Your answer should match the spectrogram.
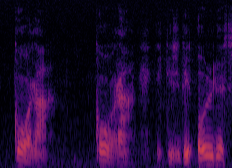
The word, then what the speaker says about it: kora: Ko, not go. Ko. Ko. I show you. You see, the body is a gourd covered with goat skin, 21 strings. This is called kora.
